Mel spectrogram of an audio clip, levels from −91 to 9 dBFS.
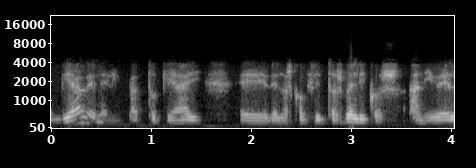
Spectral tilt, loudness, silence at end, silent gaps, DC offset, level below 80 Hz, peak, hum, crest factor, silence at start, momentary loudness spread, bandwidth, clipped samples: -6 dB/octave; -25 LUFS; 0 s; none; under 0.1%; -74 dBFS; -6 dBFS; none; 18 dB; 0 s; 13 LU; 4.7 kHz; under 0.1%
